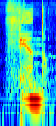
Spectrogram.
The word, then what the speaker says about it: фен: Then I have the word фен. This one I get mixed up. I still use it sometimes instead of the English word for it. So fan sounds like fan.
